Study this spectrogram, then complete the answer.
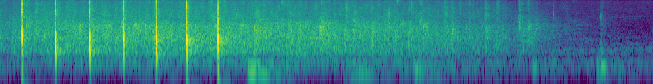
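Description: Audience applause at an awards banquet, fairly loud in a large room, with a few sharp claps standing out early before the crowd's clapping tapers off and fades into silence.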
